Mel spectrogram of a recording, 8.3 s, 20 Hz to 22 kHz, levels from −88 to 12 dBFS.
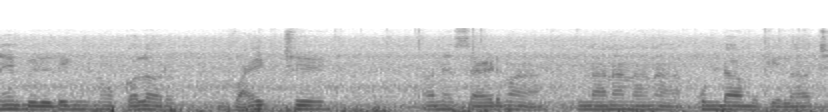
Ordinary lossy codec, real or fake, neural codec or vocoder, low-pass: none; real; none; none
